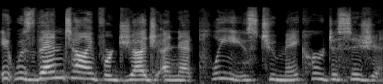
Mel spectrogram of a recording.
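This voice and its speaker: Fairly high female voice against noticeable background noise. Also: ordinary pitch variation, fairly slow pace. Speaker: TV news reporter. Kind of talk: TV news package narration.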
